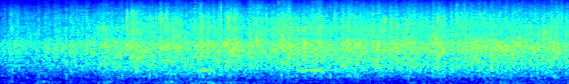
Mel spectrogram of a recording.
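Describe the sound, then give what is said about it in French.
Sustained audience applause at the Festival de la Roque-d'Anthéron, calling a pianist back to the stage for an encore. Dense, even clapping holds at a steady loudness from start to finish with no pauses. “Nicolas Stavi, rappelé par le public, le revoilà sur scène pour nous offrir un dernier nocturne de Chopin”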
